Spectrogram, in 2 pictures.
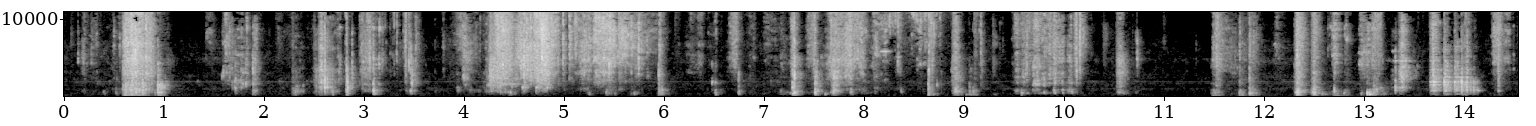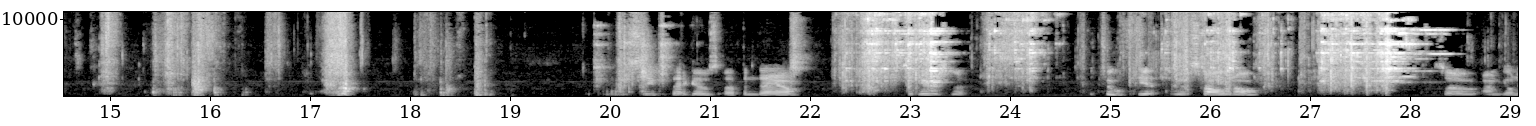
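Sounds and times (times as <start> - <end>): plastic packaging crinkling: 2.5 - 5.9, 24.6 - 27.4.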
